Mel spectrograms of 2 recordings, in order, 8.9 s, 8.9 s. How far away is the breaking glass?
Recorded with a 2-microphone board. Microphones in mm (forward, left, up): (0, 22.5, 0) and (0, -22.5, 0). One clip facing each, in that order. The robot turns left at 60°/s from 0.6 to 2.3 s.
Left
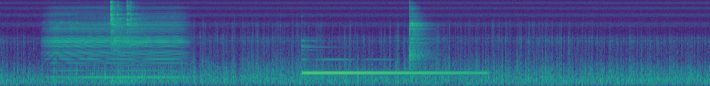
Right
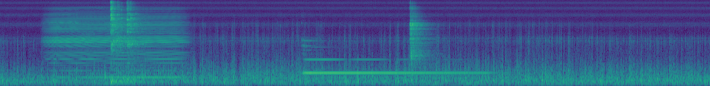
About 7 m.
